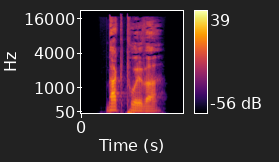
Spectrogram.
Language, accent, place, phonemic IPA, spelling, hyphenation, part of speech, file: German, Germany, Berlin, /ˈbakpʊlvɐ/, Backpulver, Back‧pul‧ver, noun, De-Backpulver.ogg
- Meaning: A baking powder, dry leavening agent used in baking pastry etc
